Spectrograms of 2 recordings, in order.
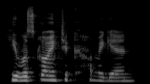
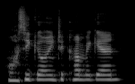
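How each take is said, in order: First: Said in the usual way. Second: "Was he going" rising, higher as a doubtful question; questioning tune. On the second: A narrator's reading. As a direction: let it lift into a question. Narrator turns statement into question.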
